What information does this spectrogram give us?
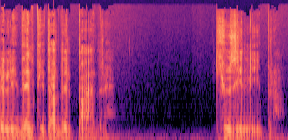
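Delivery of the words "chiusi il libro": ordinary delivery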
